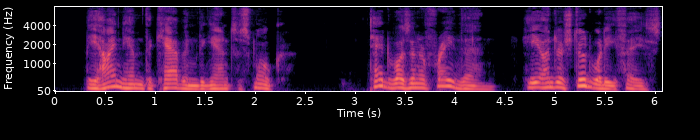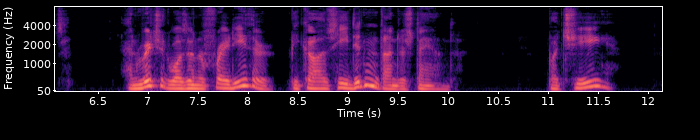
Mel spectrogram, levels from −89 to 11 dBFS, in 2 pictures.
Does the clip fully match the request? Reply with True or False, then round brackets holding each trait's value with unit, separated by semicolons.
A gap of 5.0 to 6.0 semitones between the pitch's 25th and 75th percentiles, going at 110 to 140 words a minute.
True (5.6 semitones; 135 wpm)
